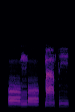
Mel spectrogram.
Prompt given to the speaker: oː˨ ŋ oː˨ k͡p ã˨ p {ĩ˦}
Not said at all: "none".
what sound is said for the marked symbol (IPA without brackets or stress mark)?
i˦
